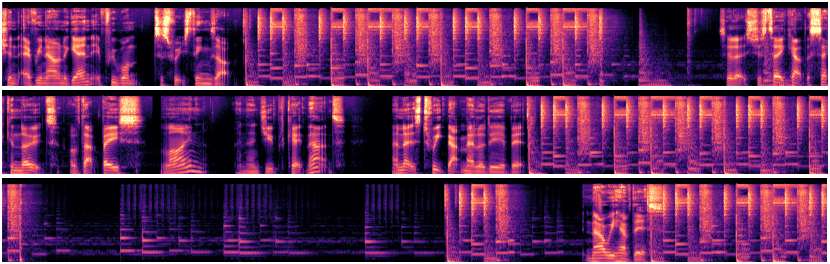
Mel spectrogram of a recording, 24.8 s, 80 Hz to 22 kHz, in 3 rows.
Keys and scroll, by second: 2.4 space, 17.4 space, 17.9 Down, 20.5 BackSpace, 20.9 space, 23.0 space, 23.8 shift+space.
